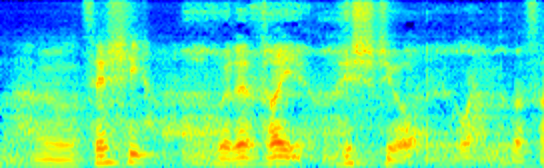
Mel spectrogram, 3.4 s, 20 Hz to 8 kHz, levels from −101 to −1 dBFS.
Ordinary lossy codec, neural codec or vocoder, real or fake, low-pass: none; codec, 16 kHz, 0.5 kbps, FunCodec, trained on LibriTTS, 25 frames a second; fake; none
